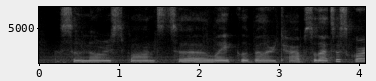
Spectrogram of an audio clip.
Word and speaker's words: glabellar: Oh yeah, I know my teacher's gonna ask us about the glabellar tap. Is it called the glabellar tap? I need a pronunciation of that right now.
